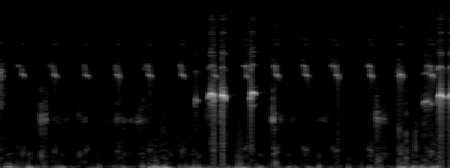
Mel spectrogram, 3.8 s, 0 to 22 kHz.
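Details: Booted eagle at its nest, filmed by a live nature camera in 2023 while the female feeds the chick and other birds attack her: short, sharp, high chirps repeated in quick irregular series, some thin whistled notes, clear and close.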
